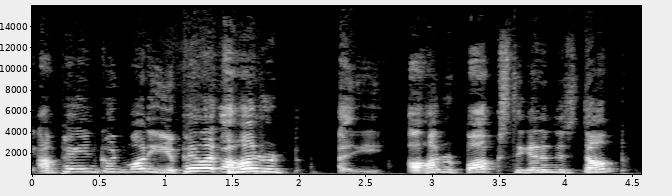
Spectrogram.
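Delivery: loud, heated complaint, rising in pitch; angry rant. Real, not acted. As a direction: rant about being ripped off. Ranting about aquarium prices.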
